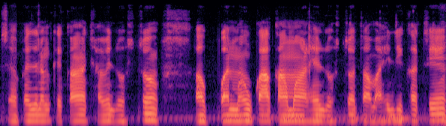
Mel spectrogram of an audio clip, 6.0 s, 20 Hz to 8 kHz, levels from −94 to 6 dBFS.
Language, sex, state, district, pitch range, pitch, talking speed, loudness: Chhattisgarhi, male, Chhattisgarh, Sarguja, 100-105 Hz, 100 Hz, 170 wpm, -21 LUFS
